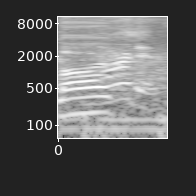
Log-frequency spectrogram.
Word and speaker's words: Lourdes: Oh, how do you say your name? Lourdes. I think Lourdes.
